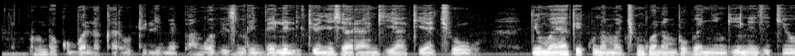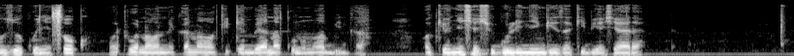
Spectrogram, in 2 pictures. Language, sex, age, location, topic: Swahili, male, 18-24, Nairobi, finance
